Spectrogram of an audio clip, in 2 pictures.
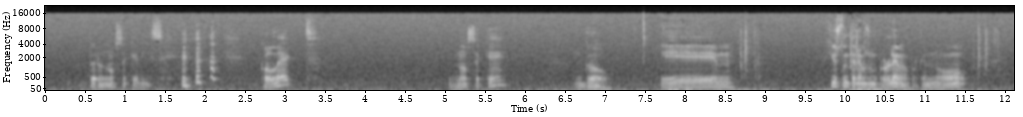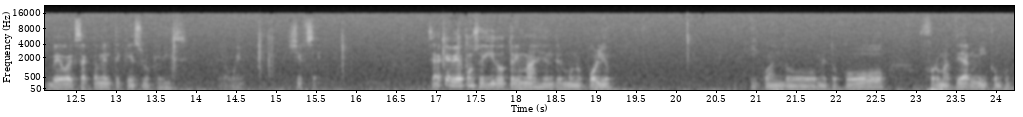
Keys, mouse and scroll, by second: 7.3-7.6 scroll down 2, 8.1 click, 9.7 alt+Tab, 11.1 alt+Tab, 12.7 alt+Tab, 13.5 middle click, 15.5 shift+c, 16.1-16.6 shift+scroll up 3, 16.7 shift+middle click, 18.0 shift+a, 20.2 click, 21.5-24.2 drag.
